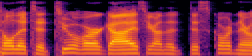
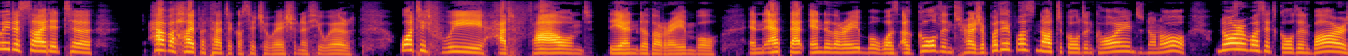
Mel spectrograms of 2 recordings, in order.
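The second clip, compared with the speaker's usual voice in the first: put-on Irish brogue; 4 semitones higher, 3 dB louder than usual. Speaker poses a hypothetical situation, in a put-on irish accent. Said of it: "in this perfectly accurate Irish accent".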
